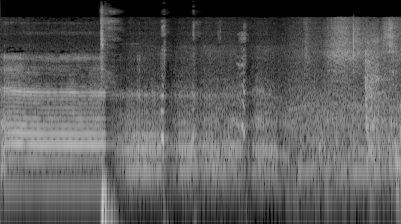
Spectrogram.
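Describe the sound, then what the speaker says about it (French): Cat giving a long, drawn-out meow close by, followed by a few soft knocks and rustles, with a voice faintly in the background. "le chat là"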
